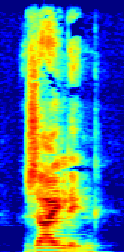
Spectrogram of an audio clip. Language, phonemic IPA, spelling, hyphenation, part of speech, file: Dutch, /ˈzaːi̯.lɪŋ/, zaailing, zaai‧ling, noun, Nl-zaailing.ogg
- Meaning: older seedling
